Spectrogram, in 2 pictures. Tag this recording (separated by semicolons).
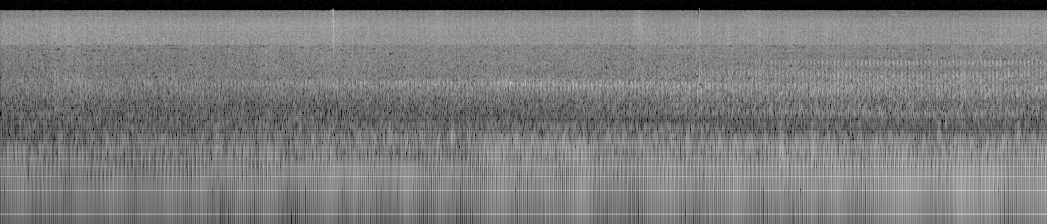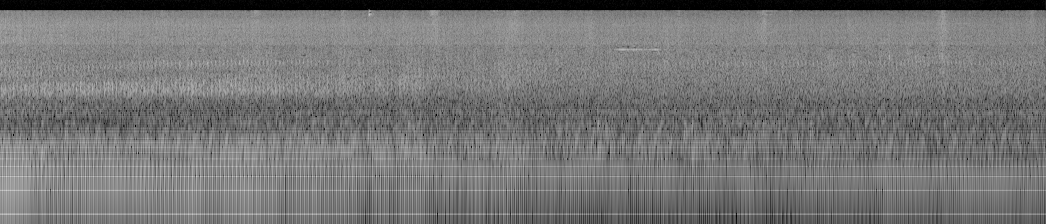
ambient-sound; road-work; truck-passing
